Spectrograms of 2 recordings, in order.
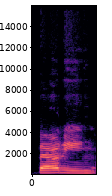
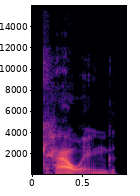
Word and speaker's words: Cowing: which will be interesting to see, because with Browning, or is it Browning or Browning? It's Cowing.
